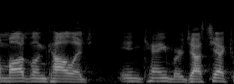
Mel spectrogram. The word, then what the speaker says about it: Magdalene: to take a guess how you pronounce the one in Cambridge you got it's down at the very bottom all right it's the same way modelin even though it's spelled differently it's still modelin College in Cambridge I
